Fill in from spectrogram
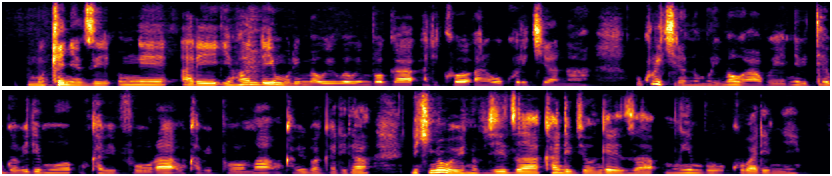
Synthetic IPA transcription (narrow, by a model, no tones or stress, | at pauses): umuke̞ɲe̞ziumŋe̞aɾiːmɦaːnde̞jumuɾimawiːwe̞wiːmbo̞ɡaaɾikʰo̞ʔaɾawukʰuɾikiɾana | ɡ̥ukuɾikiɾanumuɾimawaːwe̞niβitʰe̞ɡwaβiɾimŋo̞ukʰaβivuːɾaukʰaβipʰo̞maukʰaβiβaɡaɾiɾanikiɲuβoβiːn̥uvjiːzakʰaːndivjo̞ːŋɡe̞ɾe̞zaumŋiːmbukʰuβaɾimɲe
